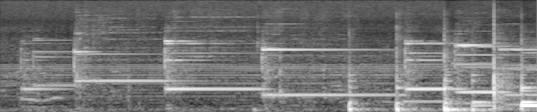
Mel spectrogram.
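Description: Gamelan metallophone notes struck one at a time, each ringing on, sparse at first and then quickening, with sharp knocks coming in near the end: the opening of a gamelan piece.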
